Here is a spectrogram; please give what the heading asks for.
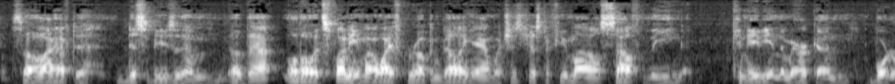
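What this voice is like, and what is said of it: Texan accent. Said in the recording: “you sound very Texan.”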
